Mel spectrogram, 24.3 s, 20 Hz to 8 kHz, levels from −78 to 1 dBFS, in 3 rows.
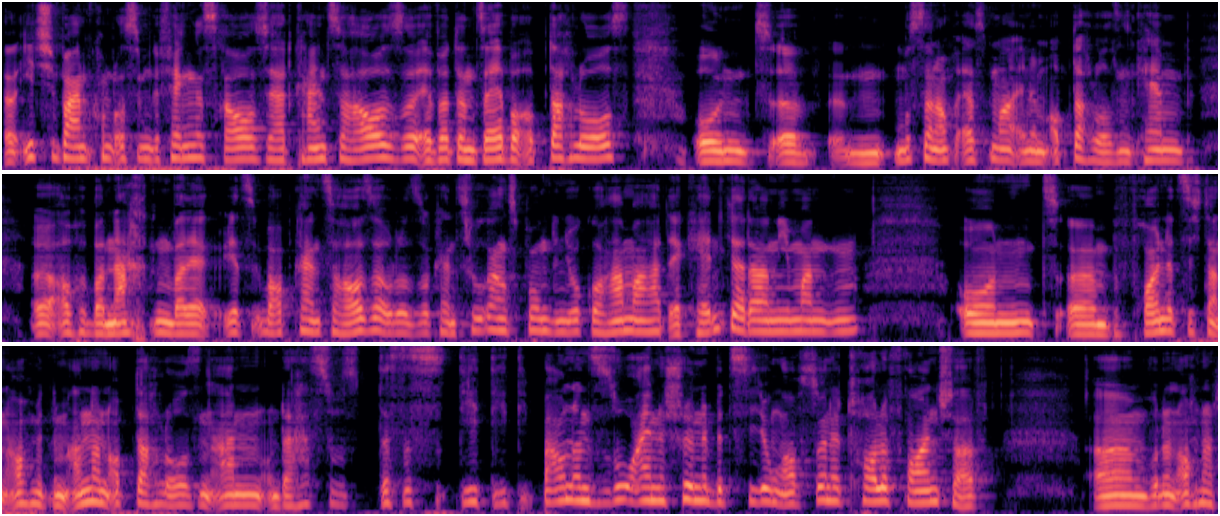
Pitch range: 125-155 Hz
